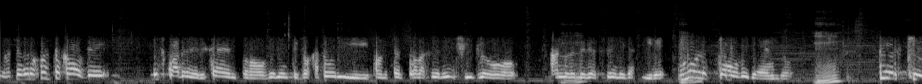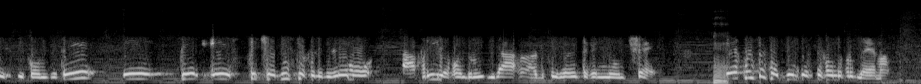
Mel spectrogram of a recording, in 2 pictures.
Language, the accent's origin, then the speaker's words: Italian; Florence, Tuscany, Italy; Ah, io sono un fiorentino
